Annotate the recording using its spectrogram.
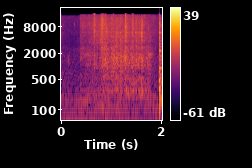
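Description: Boiling-hot water from a pan of boiled orange peel pouring through a colander into a stainless-steel sink, building up after a moment into a steady splashing rush. A short sharp knock comes right at the end.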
